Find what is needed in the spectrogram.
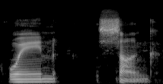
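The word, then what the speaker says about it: Hiuen Tsang: और उनका नाम है व्वेन सांग टी साइलेंट है यहां पे ठीक है व्वेनसांग इन्होंने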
